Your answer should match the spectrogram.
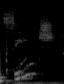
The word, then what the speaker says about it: Tzeentch: today we are doing Tzeentch and the Demons of Tzeentch. And I am very proud to say that I can finally pronounce that correctly, because that pronunciation does not go with the spelling.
